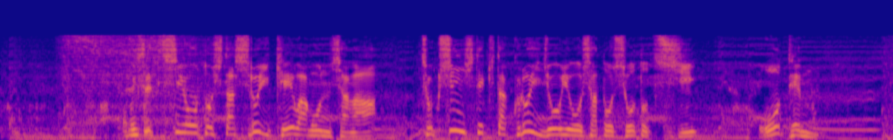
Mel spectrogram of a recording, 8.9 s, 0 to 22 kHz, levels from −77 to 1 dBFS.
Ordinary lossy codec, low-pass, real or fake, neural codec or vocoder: none; none; fake; codec, 16 kHz, 16 kbps, FunCodec, trained on Chinese and English, 50 frames a second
